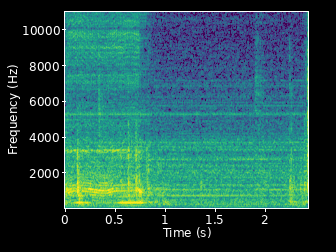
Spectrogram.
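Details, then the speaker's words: Sony SLV-740HF VHS VCR after cleaning and relubing the gummed friction clutch that caused tape ejection: quiet motor whir and soft clicks as the cassette threads and settles into play, no grinding or stalling; loads normally. "let's power it on we'll put the tape in it and see if we get better results yes"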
